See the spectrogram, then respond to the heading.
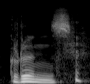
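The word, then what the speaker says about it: Grüns: It has a It has the the two dots over the over the U, the umlaut over the U. Gruns. You know it's not German.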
